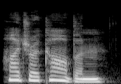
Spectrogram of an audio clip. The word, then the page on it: hydrocarbon: British English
